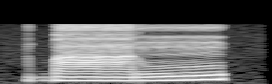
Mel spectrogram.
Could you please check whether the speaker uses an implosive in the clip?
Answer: yes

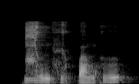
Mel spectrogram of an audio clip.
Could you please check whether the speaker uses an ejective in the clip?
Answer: no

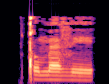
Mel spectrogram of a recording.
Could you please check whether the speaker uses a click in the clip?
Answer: yes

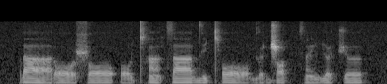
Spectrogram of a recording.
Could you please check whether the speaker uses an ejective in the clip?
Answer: no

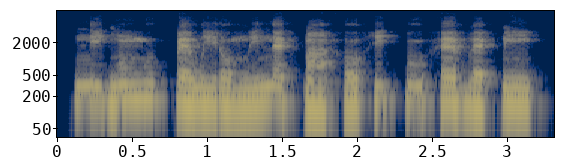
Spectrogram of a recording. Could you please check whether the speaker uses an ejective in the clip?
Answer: no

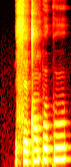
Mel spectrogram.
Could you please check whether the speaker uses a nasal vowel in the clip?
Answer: yes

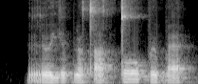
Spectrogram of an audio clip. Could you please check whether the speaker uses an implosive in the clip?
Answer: no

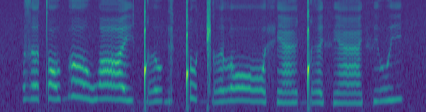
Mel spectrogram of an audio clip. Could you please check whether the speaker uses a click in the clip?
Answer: yes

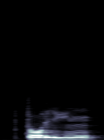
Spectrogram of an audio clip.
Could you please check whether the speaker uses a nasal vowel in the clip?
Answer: yes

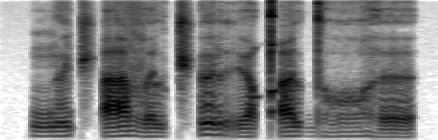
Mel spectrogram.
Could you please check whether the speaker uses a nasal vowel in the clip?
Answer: yes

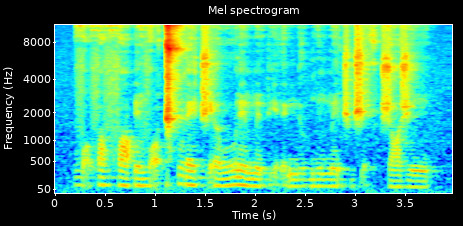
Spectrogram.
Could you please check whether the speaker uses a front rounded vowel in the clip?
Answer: no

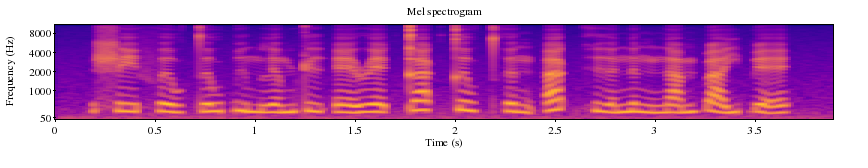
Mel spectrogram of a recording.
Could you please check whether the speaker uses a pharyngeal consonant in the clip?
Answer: no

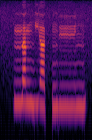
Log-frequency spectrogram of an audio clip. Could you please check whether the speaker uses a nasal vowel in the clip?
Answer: no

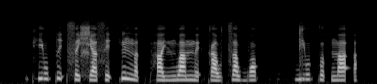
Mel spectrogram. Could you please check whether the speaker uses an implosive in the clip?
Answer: no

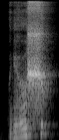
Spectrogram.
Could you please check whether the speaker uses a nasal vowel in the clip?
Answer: no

